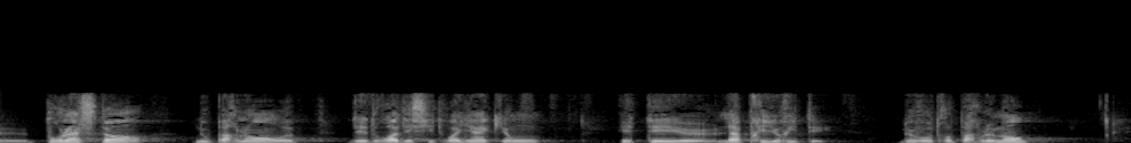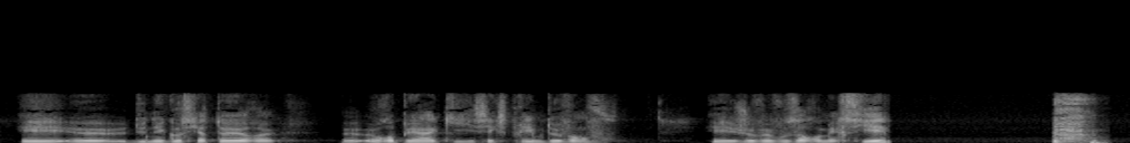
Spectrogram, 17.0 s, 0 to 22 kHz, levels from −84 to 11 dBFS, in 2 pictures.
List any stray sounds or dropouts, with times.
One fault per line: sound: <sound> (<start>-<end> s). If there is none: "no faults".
sound: cough (16.4-16.8 s)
